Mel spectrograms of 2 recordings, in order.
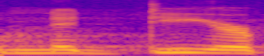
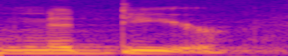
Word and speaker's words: nadir: about this term in his work called the nadir point. Nadir, and my mama told me, spell it, because some folks may not know what it is.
